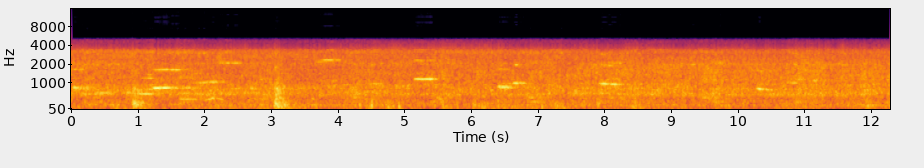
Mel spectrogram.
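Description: Air-powered turntable swinging a steam locomotive: a steady hiss runs on, with two sharp clunks about one and three seconds in.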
